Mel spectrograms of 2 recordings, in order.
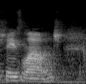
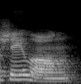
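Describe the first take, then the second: First: The second word sounds like 'lounge'. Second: The second word sounds like 'long'. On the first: The speaker calls it wrong. "I was calling it a chaise lounge" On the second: The speaker calls it right. "I stand corrected. It is a chaise longue"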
